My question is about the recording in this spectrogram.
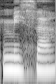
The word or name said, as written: misa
